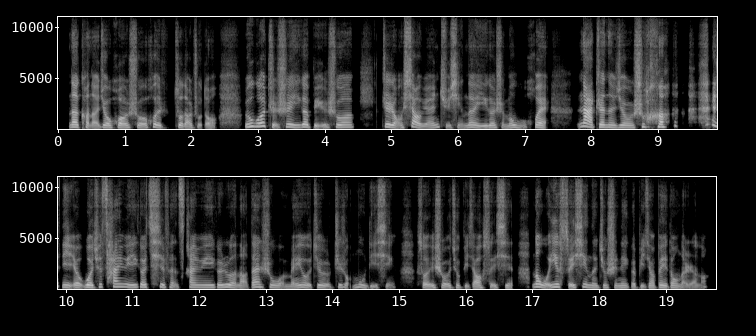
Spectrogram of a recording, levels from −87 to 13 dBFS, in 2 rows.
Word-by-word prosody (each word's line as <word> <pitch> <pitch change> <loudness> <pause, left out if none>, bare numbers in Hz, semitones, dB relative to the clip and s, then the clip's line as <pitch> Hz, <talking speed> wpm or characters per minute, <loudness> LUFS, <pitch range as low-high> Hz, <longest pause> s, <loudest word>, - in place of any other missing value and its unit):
那 235 0 +6
可 - - -1
能 - - -1
就 200 -2 +2
会 195 -1 +2
说 195 -4 -1
会 200 0 +1 0.2
做 - - +1
到 - - 0
主 435 - -9
动。 - - -4 0.4
如 290 +4 +2
果 320 +3 +5
只 - - -3
是 255 -2 +2
一 220 -1 -1
个 245 0 +4
比 370 +10 -3
如 - - -5
说 230 0 +1 0.4
这 255 - +4
种 205 -1 +3
校 205 -2 +4
园 180 +6 -3
举 - - -4
行 - - -1
的 220 +1 +1
一 180 +1 -1
个 200 +1 0
什 210 - -4
么 190 +5 -3
舞 195 -5 -4
会， 225 -3 +2 0.4
那 315 -4 +10
真 235 0 +3
的 220 -3 -1
就 200 -1 0
是 265 - +2
说， - - -6 1.1
你 220 -2 0
我 220 +2 +4
去 230 +5 -3
参 275 +2 +1
与 250 - -3
一 225 0 0
个 240 0 +2
气 235 -1 0
氛， 220 - -8
参 225 -2 -1
与 215 - -3
一 215 0 -2
个 220 -1 0
热 225 -3 +1
闹， - - -4
但 240 +2 +1
是 225 - -5
我 195 -2 -4
没 160 +5 -5
有 220 -1 -1
就 210 -3 -3
有 - - -7
这 225 - -6
种 195 - -6
目 220 0 -6
的 - - -10
性， - - -5 0.3
所 - - -2
以 - - -2
说 185 -3 -1
就 195 +1 -6
比 185 - -10
较 170 +4 0
随 195 - -6
性， 190 0 -2 0.3
那 270 +1 +3
我 225 - +1
一 255 +3 +2
随 250 - 0
性 235 0 -1
那 185 - -4
就 195 +1 -5
是 195 -1 -2
那 190 0 -5
个 175 - -5
比 - - -9
较 180 -1 -3
被 205 0 0
动 195 -3 -3
的 - - -6
人 - - -9
了。 - - -14
215 Hz, 275 characters per minute, -23 LUFS, 195-235 Hz, 1.1 s, 那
